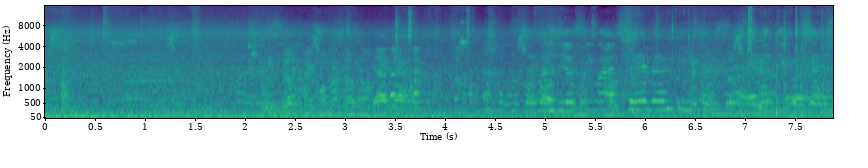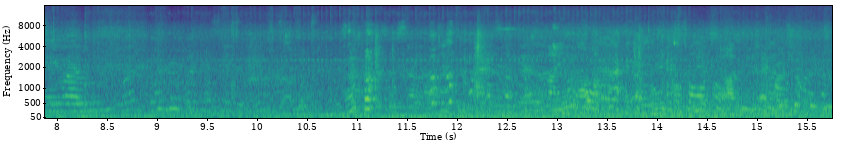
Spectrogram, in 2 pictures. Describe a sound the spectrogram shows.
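A crowd of men and women chat nearby.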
